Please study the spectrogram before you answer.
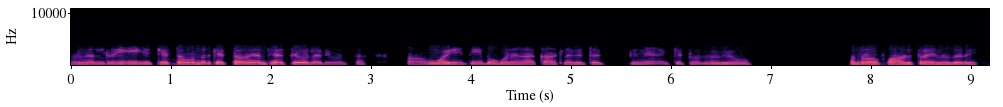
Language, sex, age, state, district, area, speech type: Kannada, female, 18-30, Karnataka, Gulbarga, urban, conversation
